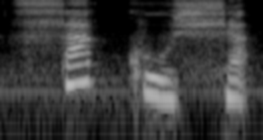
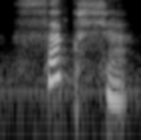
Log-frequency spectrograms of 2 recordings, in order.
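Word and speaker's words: 作者: And here we pronounce saku, sakusha, sakusha.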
